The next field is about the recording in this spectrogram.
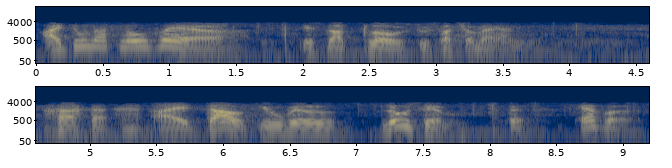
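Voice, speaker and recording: A man playing a shrewd, mocking Dutch port official in a 1930s radio drama, with a Dutch accent and deliberate broken English. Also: medium pitch, wildly swooping pitch, husky, full character voice. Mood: mocking, emphatic. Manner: foreign-sounding broken English, deliberate, sardonically amused. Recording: scratchy tinny 1930s radio broadcast.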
